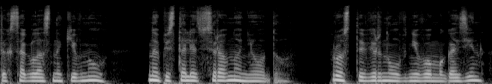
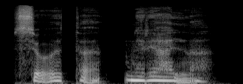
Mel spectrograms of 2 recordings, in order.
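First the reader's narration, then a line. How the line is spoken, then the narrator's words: Muttered. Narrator (Russian): пробормотал он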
